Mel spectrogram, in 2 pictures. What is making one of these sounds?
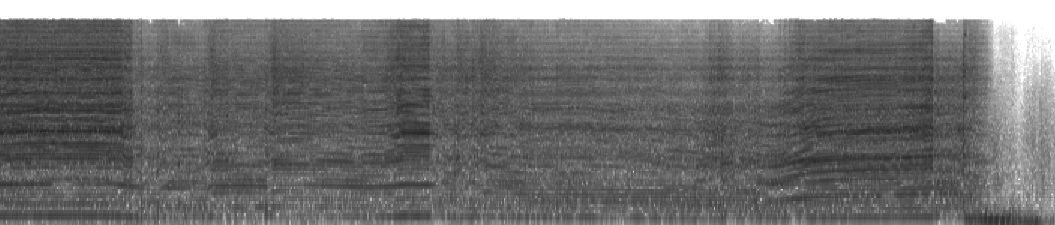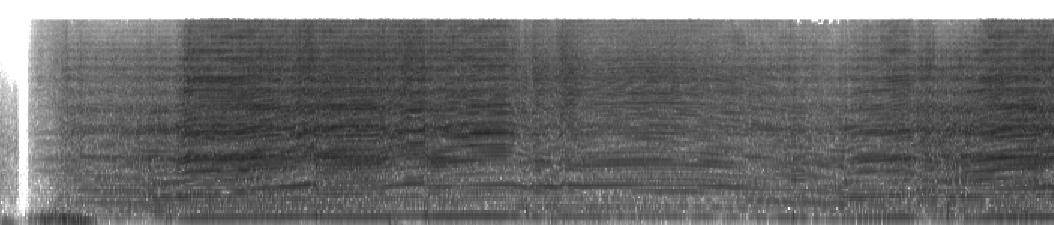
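A motorcycle engine whines loudly, revving up and down through the gears.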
